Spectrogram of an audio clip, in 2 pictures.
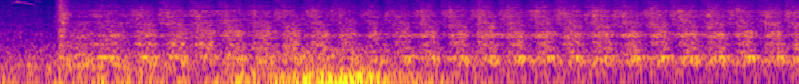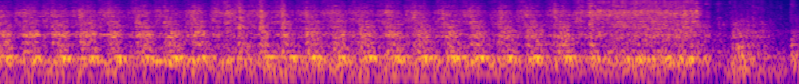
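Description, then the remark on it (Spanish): A car engine cranks steadily for several seconds with a rapid, rhythmic grinding but never catches, then cuts off abruptly, the car stranded in the middle of nowhere; loud, with no voices. “O sea, ¿me va a dejar el coche tirado aquí en medio de la nada?”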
